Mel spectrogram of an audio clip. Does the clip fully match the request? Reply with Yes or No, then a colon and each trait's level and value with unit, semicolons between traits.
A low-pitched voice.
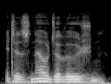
Yes: low, 115 Hz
